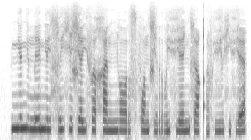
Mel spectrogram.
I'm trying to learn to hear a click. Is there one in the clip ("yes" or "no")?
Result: no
